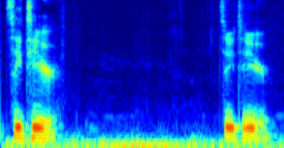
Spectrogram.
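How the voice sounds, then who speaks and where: A man's voice: on the high side, little pitch movement, very slow, mellow. A young man giving casual, rambling commentary as he ranks movies into tiers, often cutting himself off and tossing in slang. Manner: rambling, self-interrupting, slangy. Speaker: video creator ranking movies. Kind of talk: casual tier-list commentary.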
